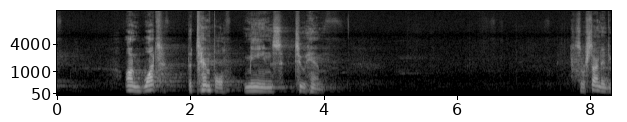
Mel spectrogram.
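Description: A middle-aged man speaks with animation through a microphone, with short pauses.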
